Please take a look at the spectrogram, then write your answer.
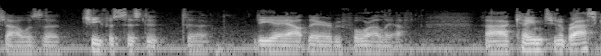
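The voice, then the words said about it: North Carolina Southern accent. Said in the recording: “I'm from North Carolina. You can probably tell by my accent.”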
